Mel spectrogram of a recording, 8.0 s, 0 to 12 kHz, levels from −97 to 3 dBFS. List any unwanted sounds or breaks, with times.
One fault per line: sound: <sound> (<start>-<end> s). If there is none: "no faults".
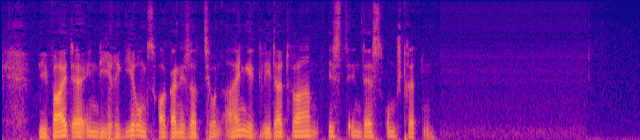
no faults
